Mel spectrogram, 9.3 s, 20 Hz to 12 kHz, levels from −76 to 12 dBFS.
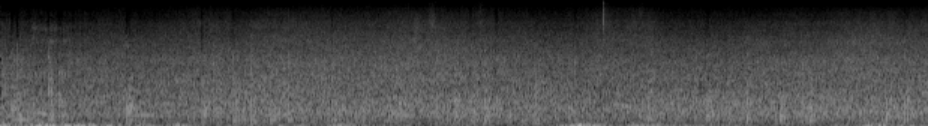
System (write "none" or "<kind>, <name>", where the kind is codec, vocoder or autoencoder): autoencoder, DAC-VAE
